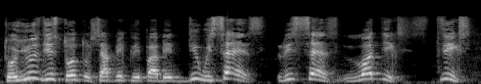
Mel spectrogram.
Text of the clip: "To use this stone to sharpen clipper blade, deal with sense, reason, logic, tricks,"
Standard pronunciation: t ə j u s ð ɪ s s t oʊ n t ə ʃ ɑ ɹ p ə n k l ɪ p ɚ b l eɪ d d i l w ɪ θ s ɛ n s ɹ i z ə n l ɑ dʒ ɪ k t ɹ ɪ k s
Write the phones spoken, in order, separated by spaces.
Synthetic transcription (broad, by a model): t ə j u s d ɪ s s t oʊ n t ə ʃ ɑ p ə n k l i p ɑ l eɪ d d i l w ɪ s ɛ n s ɹ i s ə n l ɑ dʒ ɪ k t ɹ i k s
